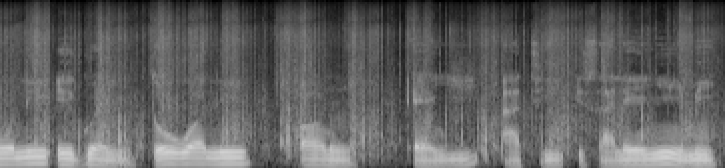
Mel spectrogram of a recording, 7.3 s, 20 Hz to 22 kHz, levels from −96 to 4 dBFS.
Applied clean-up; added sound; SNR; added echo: none; Walk, footsteps; 15 dB; none.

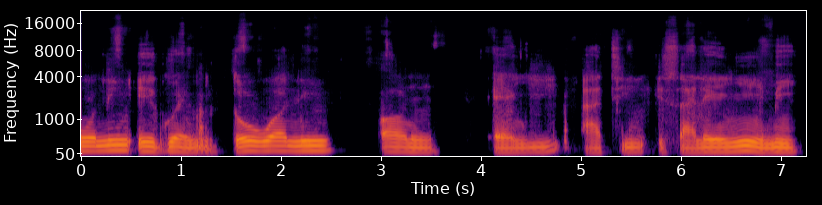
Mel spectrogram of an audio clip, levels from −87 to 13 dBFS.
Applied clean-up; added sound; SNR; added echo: neural mask model Resemble Enhance denoiser.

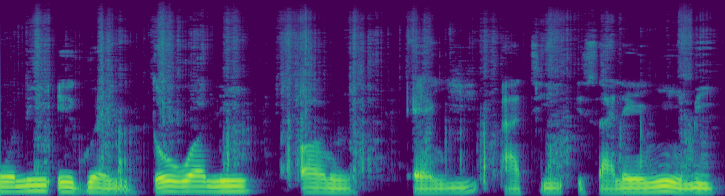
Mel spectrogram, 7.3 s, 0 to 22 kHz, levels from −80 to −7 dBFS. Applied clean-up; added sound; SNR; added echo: classical method log-MMSE.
